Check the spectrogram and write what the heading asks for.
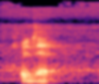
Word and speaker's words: Twitter: Twitter.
